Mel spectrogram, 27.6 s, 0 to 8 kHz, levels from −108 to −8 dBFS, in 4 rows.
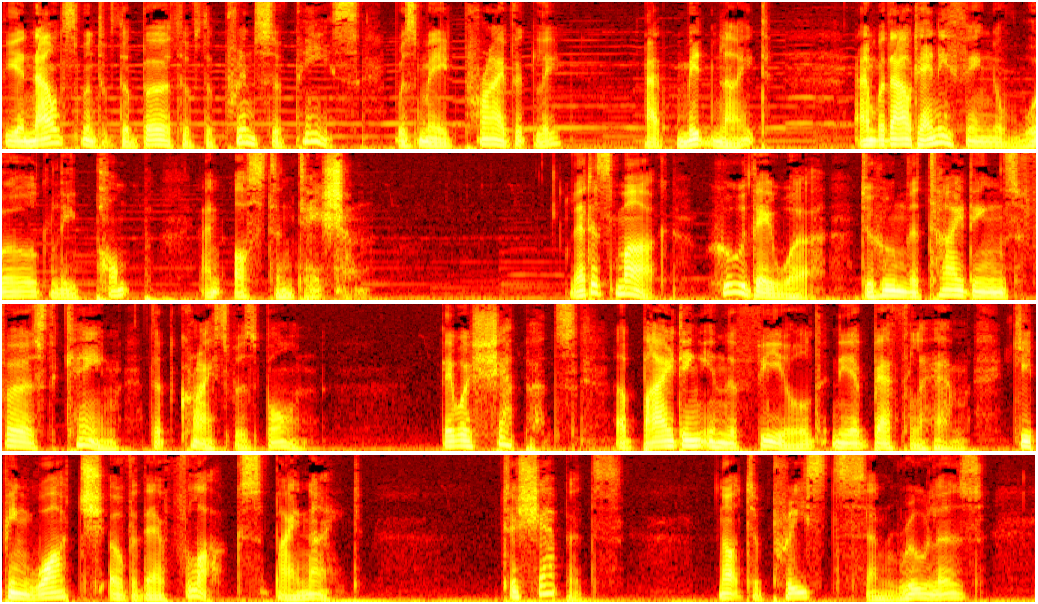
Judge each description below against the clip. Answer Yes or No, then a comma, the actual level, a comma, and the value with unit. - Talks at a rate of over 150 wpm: No, slow, 135 wpm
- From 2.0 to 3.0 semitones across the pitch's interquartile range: No, wide, 5.5 semitones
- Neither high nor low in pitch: No, very low, 85 Hz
